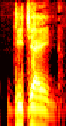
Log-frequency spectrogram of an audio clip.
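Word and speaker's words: design: এখন আসেন জি সাইলেন্ট যেমন ডিজাইন টি এস আই এন ডিজাইন জি উচ্চারিত হবে না ডিজাইন যেন ফরেন ফরেন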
